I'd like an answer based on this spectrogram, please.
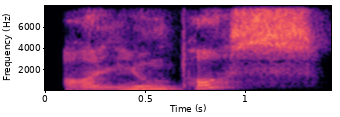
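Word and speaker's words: Ὄλυμπος: Uh, Olympus where the gods live is Olumpos.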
